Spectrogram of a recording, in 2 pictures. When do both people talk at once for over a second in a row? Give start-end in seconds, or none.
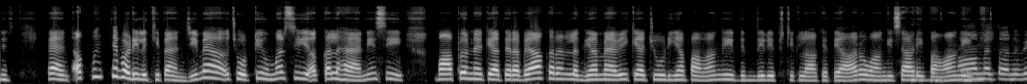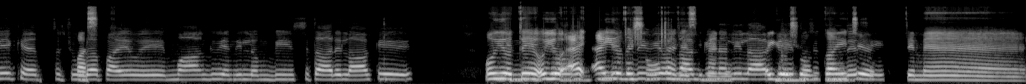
15.3-18.9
